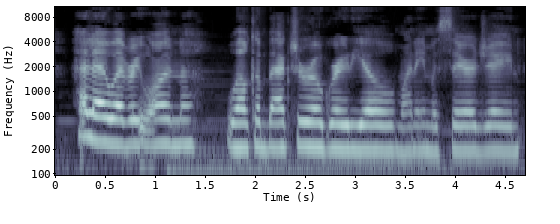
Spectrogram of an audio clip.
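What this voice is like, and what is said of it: Raspy, sick-sounding voice. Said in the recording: “Forgive my raspy voice. ... Man, you sound sick.”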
